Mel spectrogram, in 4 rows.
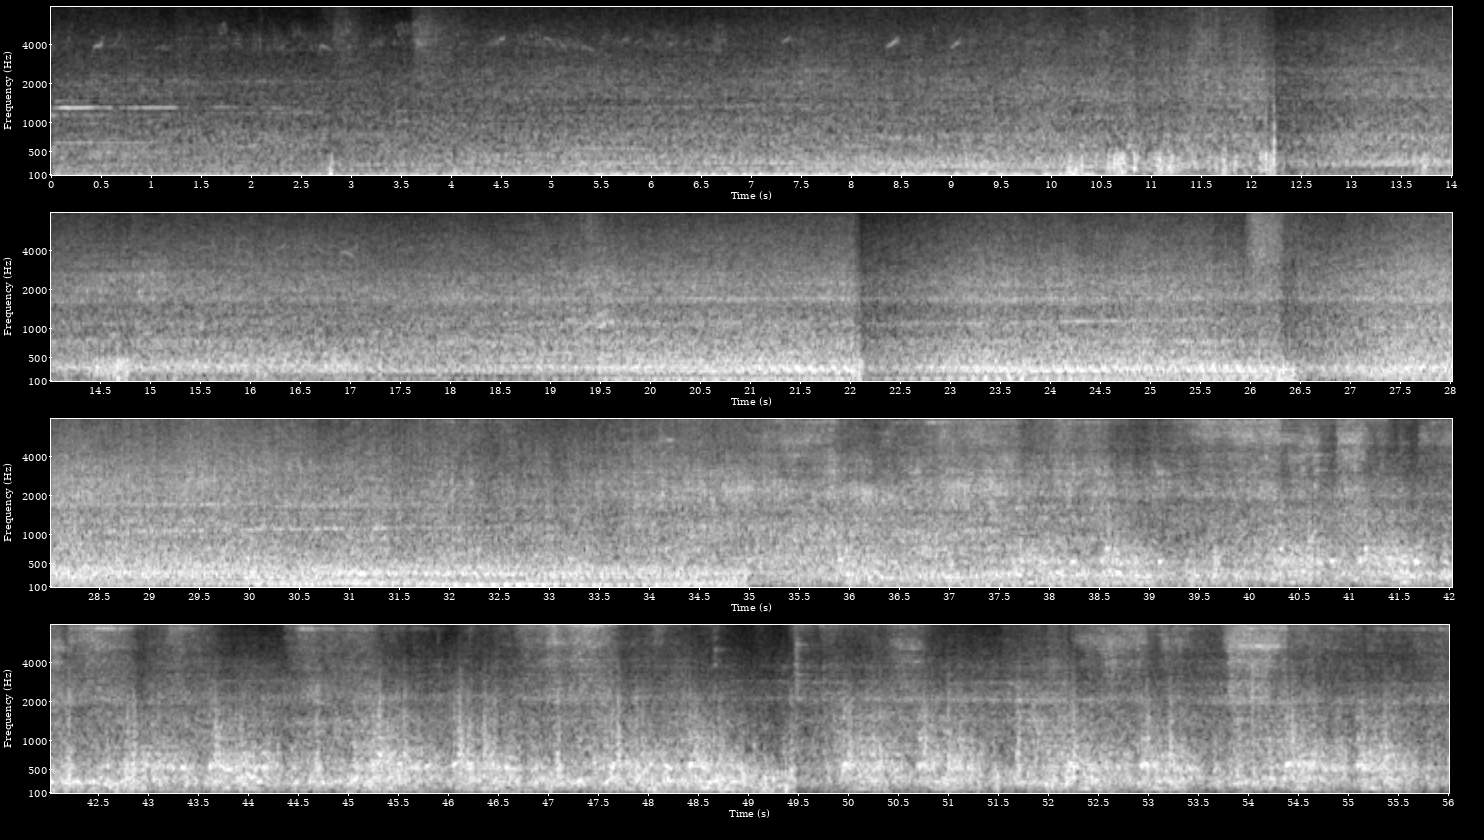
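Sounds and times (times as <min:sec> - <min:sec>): diesel locomotive engine running: 0:00.0 - 0:55.6
wheels clacking over rail joints: 0:27.2 - 0:56.0.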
